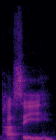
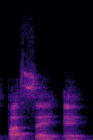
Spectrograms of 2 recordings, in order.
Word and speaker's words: paseé: So this isn't pasí, like if it were English, we'd kind of just make an E, an elongated E sound. It's paseé, paseé. And again, this is the accentuated one, so it's not paseé, it's paseé. The tilde, the accent tells me this is the emphasized syllable.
